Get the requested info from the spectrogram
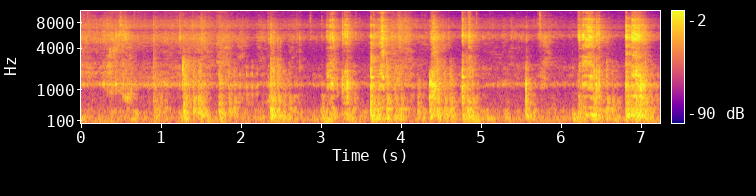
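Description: Metal ladle stirring and scraping masala in a black kadhai, with irregular clinks and scrapes of metal on the pan.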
